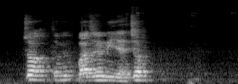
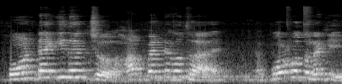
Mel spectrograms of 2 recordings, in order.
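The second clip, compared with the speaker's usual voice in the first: higher, exasperated questioning; annoyed demand; 6 semitones higher than usual. Acted. Man nagging partner on the phone for his shorts, exasperated. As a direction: demand an answer from someone glued to the phone.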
